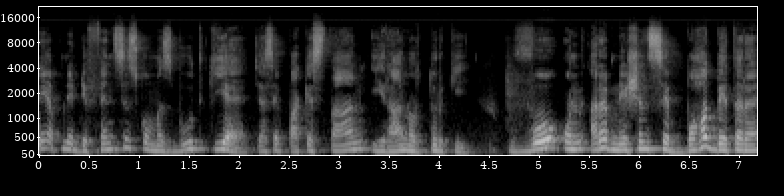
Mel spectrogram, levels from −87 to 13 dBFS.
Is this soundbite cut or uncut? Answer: uncut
